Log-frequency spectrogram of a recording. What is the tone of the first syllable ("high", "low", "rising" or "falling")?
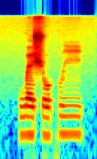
low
